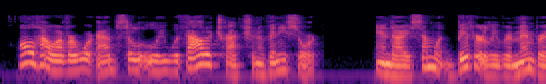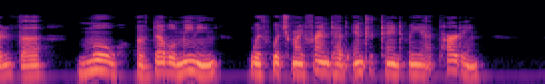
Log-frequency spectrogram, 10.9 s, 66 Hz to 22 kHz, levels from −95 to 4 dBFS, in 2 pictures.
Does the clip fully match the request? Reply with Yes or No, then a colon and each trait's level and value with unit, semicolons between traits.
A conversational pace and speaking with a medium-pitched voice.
Yes: average, 155 wpm; medium, 160 Hz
